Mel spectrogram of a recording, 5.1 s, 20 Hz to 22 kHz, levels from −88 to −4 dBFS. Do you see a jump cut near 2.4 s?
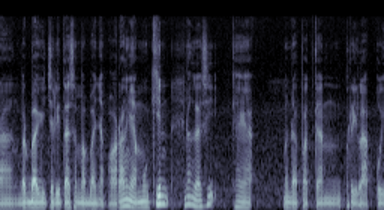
yes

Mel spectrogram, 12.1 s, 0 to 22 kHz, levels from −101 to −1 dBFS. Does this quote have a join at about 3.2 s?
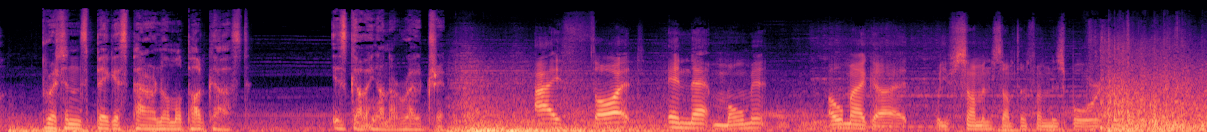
no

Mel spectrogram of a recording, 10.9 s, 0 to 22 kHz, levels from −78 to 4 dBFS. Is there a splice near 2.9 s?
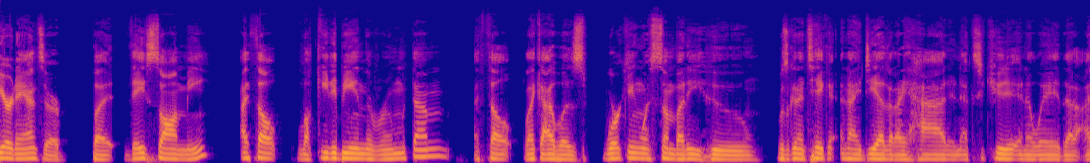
yes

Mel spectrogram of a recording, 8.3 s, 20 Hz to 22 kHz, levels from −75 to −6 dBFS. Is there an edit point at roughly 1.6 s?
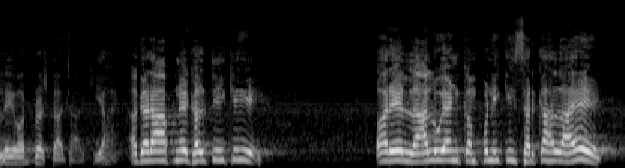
yes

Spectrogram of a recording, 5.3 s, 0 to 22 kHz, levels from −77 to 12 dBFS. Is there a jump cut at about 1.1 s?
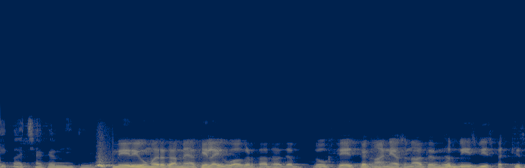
yes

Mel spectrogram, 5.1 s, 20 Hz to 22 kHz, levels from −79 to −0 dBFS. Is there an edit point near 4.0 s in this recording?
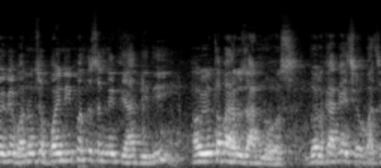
no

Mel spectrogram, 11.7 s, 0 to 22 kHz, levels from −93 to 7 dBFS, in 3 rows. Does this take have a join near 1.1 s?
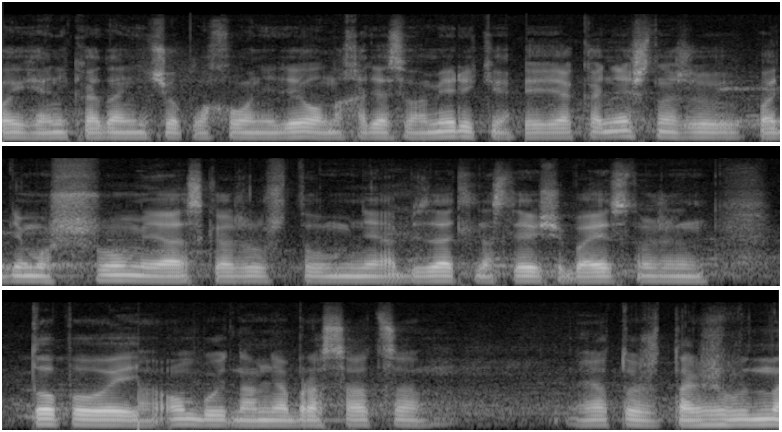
no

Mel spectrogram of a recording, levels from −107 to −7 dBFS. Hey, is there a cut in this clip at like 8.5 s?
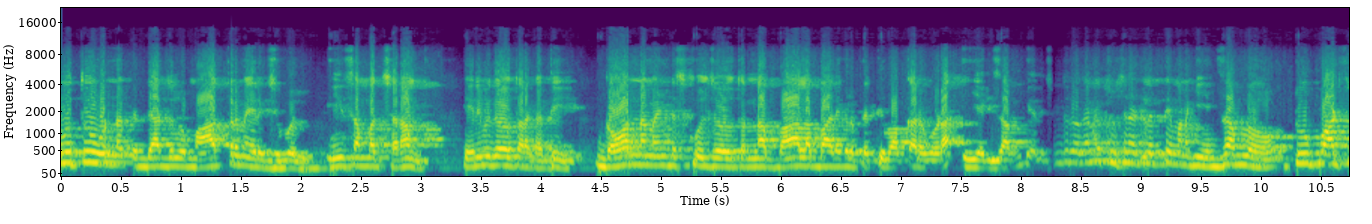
yes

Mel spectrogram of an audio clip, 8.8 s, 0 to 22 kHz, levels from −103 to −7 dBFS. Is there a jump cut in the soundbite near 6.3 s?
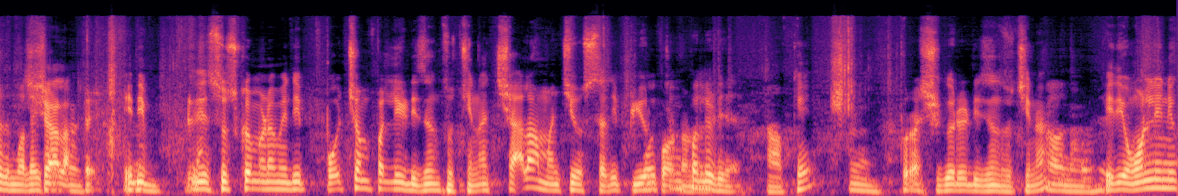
no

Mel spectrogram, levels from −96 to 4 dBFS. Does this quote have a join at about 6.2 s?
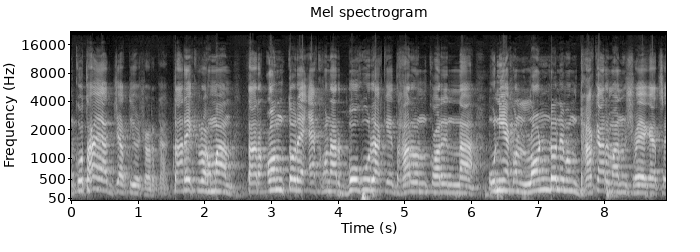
no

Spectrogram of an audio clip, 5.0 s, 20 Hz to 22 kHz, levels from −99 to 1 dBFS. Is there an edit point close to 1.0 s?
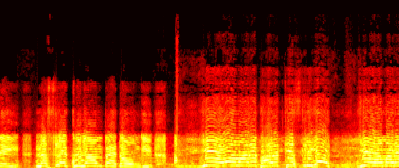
no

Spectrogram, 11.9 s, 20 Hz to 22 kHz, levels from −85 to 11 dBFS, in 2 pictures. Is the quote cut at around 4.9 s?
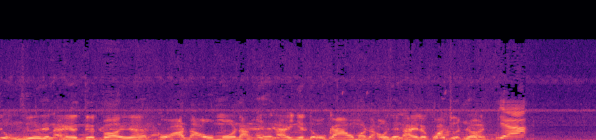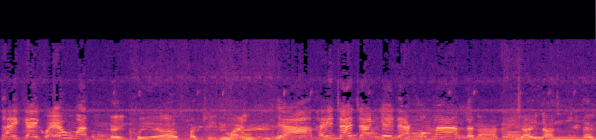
no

